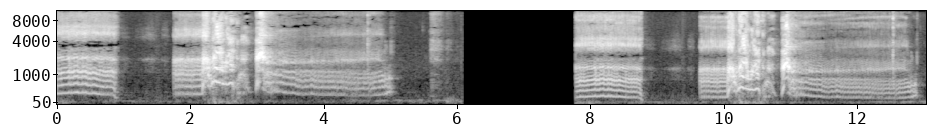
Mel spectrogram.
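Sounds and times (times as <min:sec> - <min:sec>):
dog growling and whining: 0:00.0 - 0:01.1, 0:01.7 - 0:05.2, 0:07.8 - 0:09.0, 0:09.6 - 0:13.0.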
